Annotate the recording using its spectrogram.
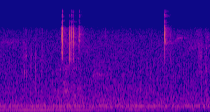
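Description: Small metal clicks from a digital caliper's jaws and a steel feeler gauge blade being handled: a quick cluster of four faint ticks a little after a second in, and one sharper click near the end, over a faint steady hum.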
